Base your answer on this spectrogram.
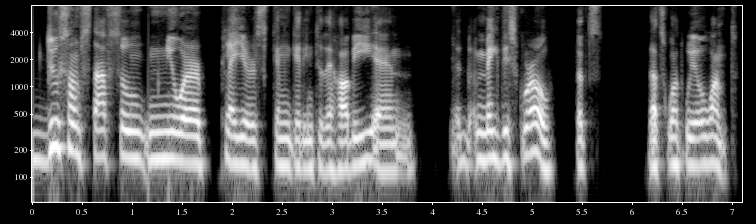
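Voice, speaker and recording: A man's voice: a little high, no room sound, clean studio sound. A man in his thirties from Chile, a native Spanish speaker, chatting as a podcast guest and often searching for words. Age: 30s. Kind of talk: casual interview chat.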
